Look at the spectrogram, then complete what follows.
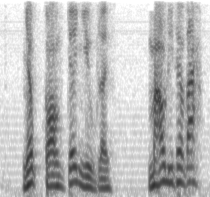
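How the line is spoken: Angry. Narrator (Vietnamese): Ni Ma Tinh tức giận nói

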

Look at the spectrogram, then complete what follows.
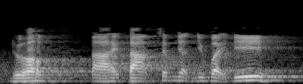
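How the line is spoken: Long laugh. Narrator (Vietnamese): Nhất điểm hồng ngẩng mặt lên không, bật cười dài

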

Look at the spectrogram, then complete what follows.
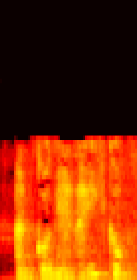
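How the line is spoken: Woman whispering. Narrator (Vietnamese): Cô thì thào

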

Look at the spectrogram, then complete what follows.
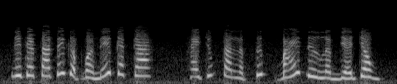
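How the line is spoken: Shouted command. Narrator (Vietnamese): Công chúa quát

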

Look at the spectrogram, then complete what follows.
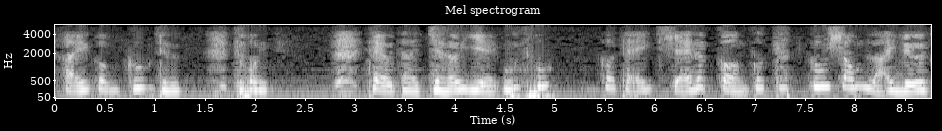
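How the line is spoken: Old woman, tearful. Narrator (Vietnamese): Bà lão khóc lóc kể lể bỗng bảo mọi người

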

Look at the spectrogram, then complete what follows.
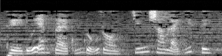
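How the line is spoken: Soft smiling reply. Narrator (Vietnamese): nàng ngồi yên, mỉm cười êm ái đáp

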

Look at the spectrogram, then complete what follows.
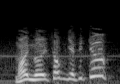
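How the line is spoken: Loud shout. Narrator (Vietnamese): quát lớn

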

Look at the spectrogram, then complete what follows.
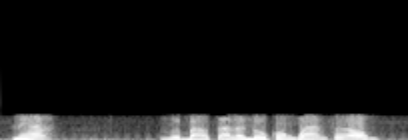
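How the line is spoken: Shout. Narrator (Vietnamese): Quách Phù quát lên

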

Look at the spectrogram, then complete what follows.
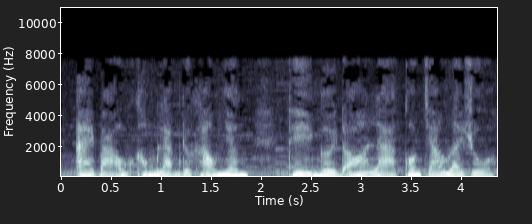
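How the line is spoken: Soft sigh, muttering. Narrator (Vietnamese): nàng khẽ buông tiếng thở dài, miệng lẩm bẩm

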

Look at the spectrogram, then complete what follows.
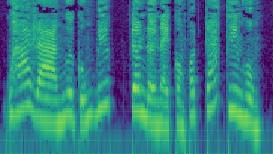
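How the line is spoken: Old man, smiling. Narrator (Vietnamese): Lão già mù mỉm cười nói

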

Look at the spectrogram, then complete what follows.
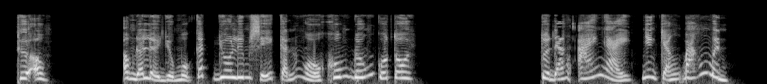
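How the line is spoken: Fierce shout. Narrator (Vietnamese): hét lên

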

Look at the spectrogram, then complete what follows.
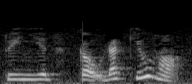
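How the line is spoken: Plain. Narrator (Vietnamese): trùm Cassie nói

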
